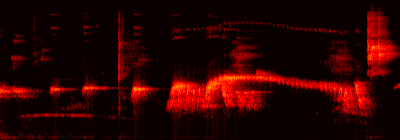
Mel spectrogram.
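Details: Agitated white-rumped shama song: short repeated mid-pitched whistles, then a long sustained wavering whistle lasting several seconds, ending in a sharp high burst.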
